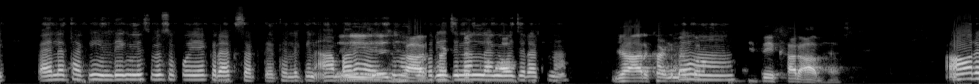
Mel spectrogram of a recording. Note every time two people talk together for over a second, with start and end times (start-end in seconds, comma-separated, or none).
3.5-5.1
